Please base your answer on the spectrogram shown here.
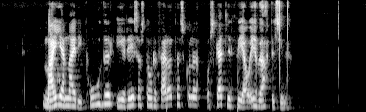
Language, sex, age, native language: Icelandic, female, 50-59, Icelandic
